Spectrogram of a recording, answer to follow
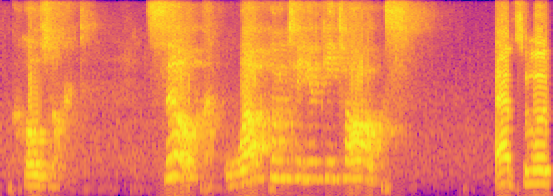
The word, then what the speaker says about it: Cylk: Cylk is pronounced Cylk, like elk, kind of like with elk with a C in front of it.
